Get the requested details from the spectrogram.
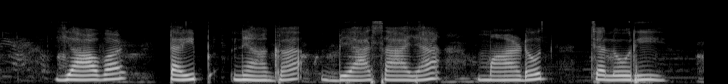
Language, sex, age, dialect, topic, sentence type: Kannada, female, 18-24, Dharwad Kannada, agriculture, question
